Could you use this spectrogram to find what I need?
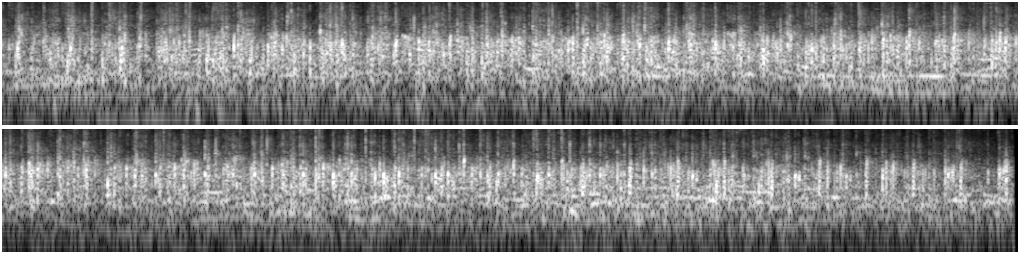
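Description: A crowd outdoors cheers and shouts.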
